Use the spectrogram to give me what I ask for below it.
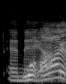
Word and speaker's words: MAI: Are they pronouncing it my or A I? I think it should be my, but they are calling it MAI because they're Microsoft, they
